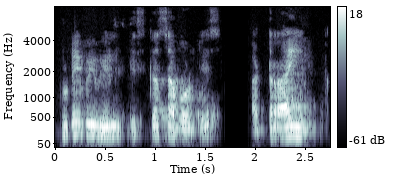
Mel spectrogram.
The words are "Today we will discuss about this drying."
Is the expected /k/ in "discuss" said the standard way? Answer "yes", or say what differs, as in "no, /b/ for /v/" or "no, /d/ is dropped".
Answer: yes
